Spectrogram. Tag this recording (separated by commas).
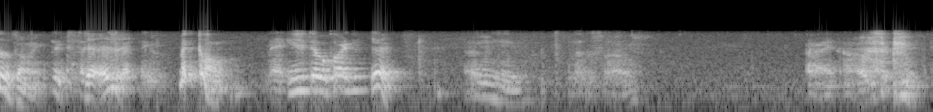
Speech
